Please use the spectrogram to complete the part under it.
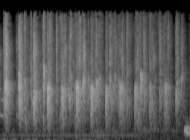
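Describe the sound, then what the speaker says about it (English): Audience applause in a jazz club after a quintet with tenor saxophone, piano, upright bass and drums is introduced; a scattered, fairly small crowd claps in uneven bursts, moderately close and steady, with no talk over it. "Bring hands together and give a warm round of applause"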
